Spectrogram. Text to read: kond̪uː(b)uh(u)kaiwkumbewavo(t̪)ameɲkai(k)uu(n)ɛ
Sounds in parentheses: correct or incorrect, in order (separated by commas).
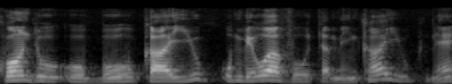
correct, correct, correct, incorrect, correct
